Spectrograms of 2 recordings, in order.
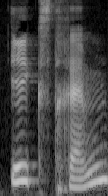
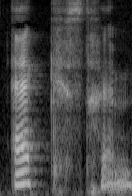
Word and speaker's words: extrême: Donc ici, je peux dire extrême, c'est aigu, ou alors extrême, c'est grave.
